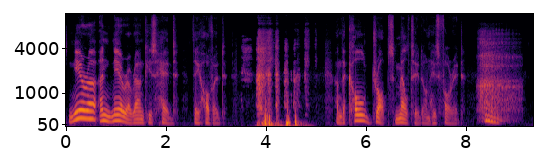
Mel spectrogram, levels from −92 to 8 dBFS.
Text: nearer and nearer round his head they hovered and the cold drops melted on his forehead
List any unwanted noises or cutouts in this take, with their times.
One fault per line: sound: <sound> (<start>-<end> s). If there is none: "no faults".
sound: laugh (3.5-5.0 s)
sound: sigh (8.2-9.2 s)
